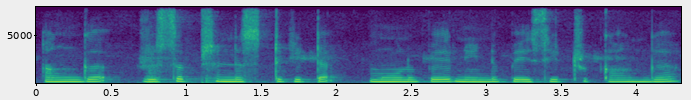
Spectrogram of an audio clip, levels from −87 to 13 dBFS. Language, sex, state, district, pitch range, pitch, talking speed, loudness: Tamil, female, Tamil Nadu, Nilgiris, 210-225 Hz, 215 Hz, 95 wpm, -15 LUFS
